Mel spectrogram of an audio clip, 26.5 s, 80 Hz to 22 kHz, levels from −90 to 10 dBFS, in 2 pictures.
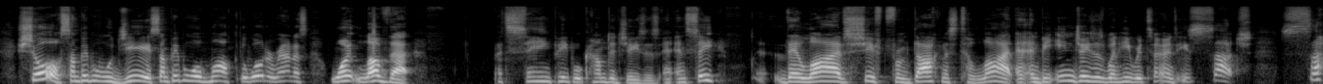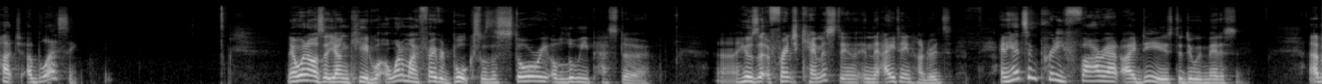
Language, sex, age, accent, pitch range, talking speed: English, male, 20-39, Australian, 180-225 Hz, 195 wpm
